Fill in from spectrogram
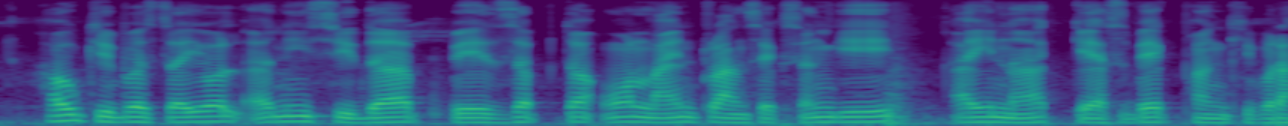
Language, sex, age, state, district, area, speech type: Manipuri, male, 30-45, Manipur, Churachandpur, rural, read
